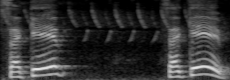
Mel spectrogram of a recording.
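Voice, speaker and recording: A man's voice: very high voice, very slow, full character voice. A young man, acting as an earnest, sorrowful man back home after years abroad, talking in a heartfelt, pleading way. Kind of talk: amateur short-film acting. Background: faint background music.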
